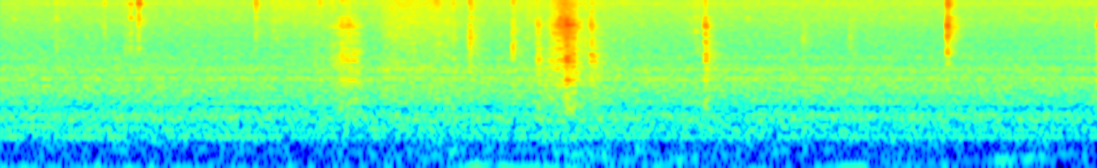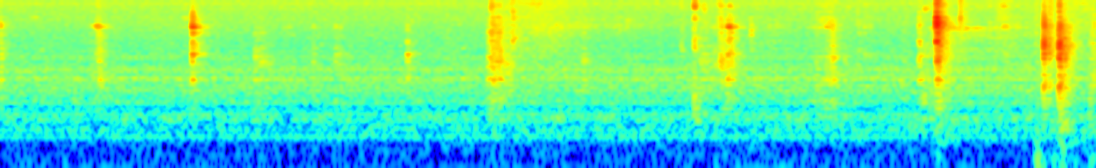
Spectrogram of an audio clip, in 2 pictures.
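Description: Small metal parts clink and rattle as hands sort through them.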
